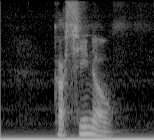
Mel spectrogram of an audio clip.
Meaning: casino, gambling house
- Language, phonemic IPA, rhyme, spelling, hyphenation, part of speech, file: Dutch, /kaːˈzi.noː/, -inoː, casino, ca‧si‧no, noun, Nl-casino.ogg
